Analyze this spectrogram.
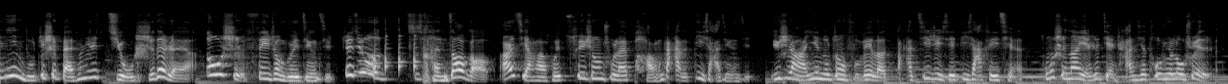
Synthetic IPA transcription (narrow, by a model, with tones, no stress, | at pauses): i˥˧nt̪u˥˩ʈ͡ʂɤ˥˧ʂɻ̩˥˩pa˨˩ɪfə˥nʈ͡ʂɻ̩˥t͡ɕjo˨˩ʊʂɻ̩˧˥d̪ə˧ɻə˧˥nja̰˧t̪o˥ʊʂɻ̩˥˩fe˥ɪʈ͡ʂɤ˥˧ŋkwe˥ɪt͡ɕi˥ŋt͡ɕi˥˩ʈ͡ʂɤ˥˧t͡ɕjo˥˩ʊ˥xə˨˩nt͡sɑ˥ʊkɑ˨˩˦ʊə˞˧˥t͡ɕʰjɛ˨˩a˧xwe˥˩ɪt͡sʰwe˥ɪʂɤ˥ŋʈ͡ʂʰu˥la˧˥ɪpʰɑ˧˥ŋt̪a˥˩d̪ə˩t̪i˥˧ɕja̰˥˩t͡ɕi˥ŋt͡ɕi˥˩y˧˥ʂ̬ɻ̩˥˩ɐ˨i˥˧nt̪u˥˧ʈ͡ʂɤ˥˩ŋfu˨˩we˥˩ɪlə˩t̪a˥˩t͡ɕi˥ʈ͡ʂɤ˥˩ɕ̬jɛ˥t̪i˥˧ɕja˥˩fe˥ɪt͡ɕʰjɛ̰˧˥nt̪ʰʊ˧˥ŋʂɻ̩˧˥nə˧jɛ˨˩ʂɻ̩˥˩t͡ɕjɛ˨˩nʈ͡ʂʰa˧˥n˥˩ɕjɛ˥t̪ʰo˥ʊʂ̬wɪlo˥˧ʊʂwe˥˩ɪd̪ə̰˩ɻə̰˧˥n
